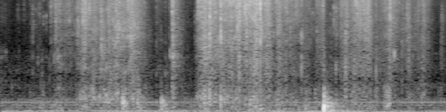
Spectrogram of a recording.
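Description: Plastic shrink-wrap film crinkling and rustling in uneven bursts as it is peeled off a cardboard vinyl box set. A single short knock comes about four seconds in.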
